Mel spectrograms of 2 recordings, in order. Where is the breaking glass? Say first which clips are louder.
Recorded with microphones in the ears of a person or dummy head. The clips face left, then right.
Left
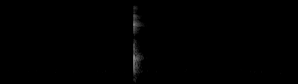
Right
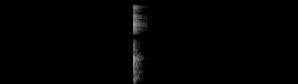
Right 7 dB; 60° right (ahead or behind).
